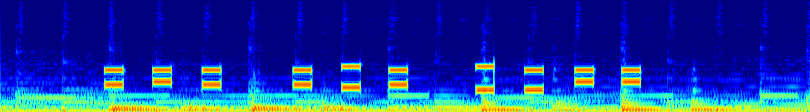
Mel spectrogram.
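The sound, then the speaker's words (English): A quick series of about ten touch-tone dialing beeps, each a short two-note electronic chirp at a steady pace with a brief pause midway, over a soft low musical bed. “Those touch tones remind me to tell you again”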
